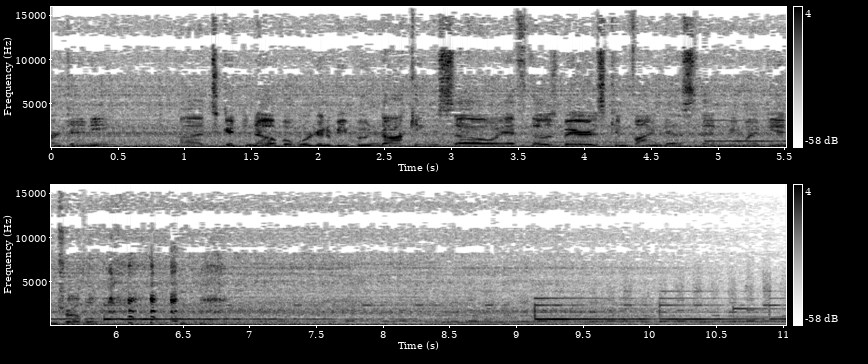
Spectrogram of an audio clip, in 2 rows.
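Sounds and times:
in-cab engine and road noise: 0.0s - 11.0s
background music: 3.5s - 11.0s.

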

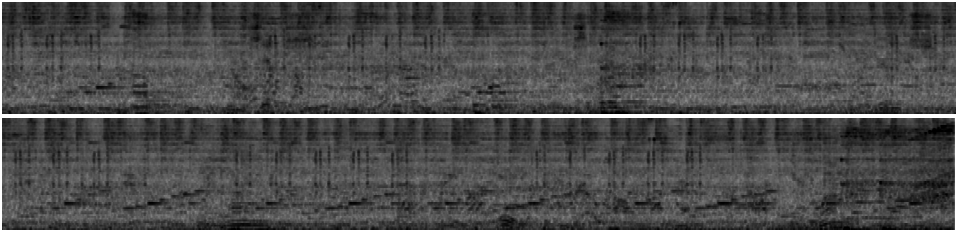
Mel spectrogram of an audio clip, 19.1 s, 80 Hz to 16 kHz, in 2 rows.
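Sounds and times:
background voices: 0.0s - 19.0s
music: 0.0s - 19.0s.

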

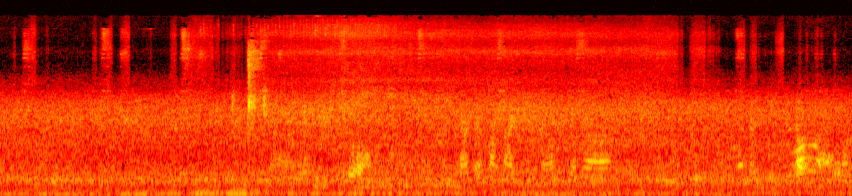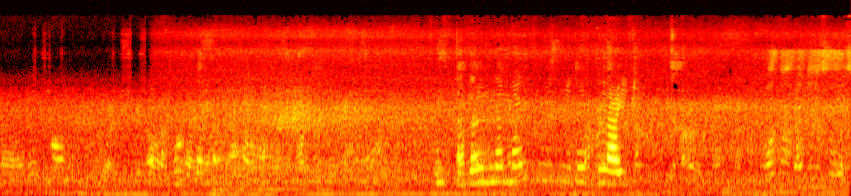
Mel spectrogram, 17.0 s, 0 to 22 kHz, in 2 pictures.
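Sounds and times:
traffic rumble: 0.0s - 17.0s
people talking: 2.5s - 17.0s.

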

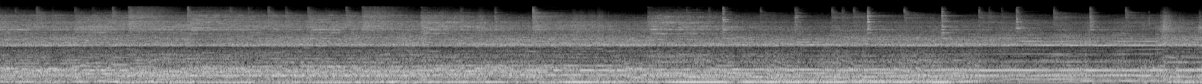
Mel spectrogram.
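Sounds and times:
cymbal hits: 0.0s - 12.0s
drum kit: 0.0s - 12.0s
electric guitars: 0.0s - 12.0s.

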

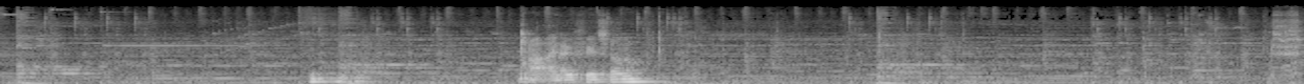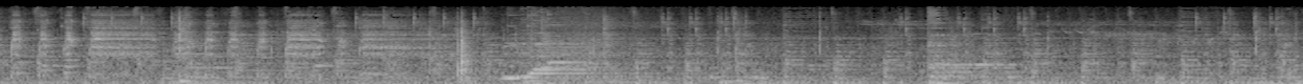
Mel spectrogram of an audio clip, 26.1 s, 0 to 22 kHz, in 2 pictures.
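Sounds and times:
slot game background music: 0.0s - 26.0s.

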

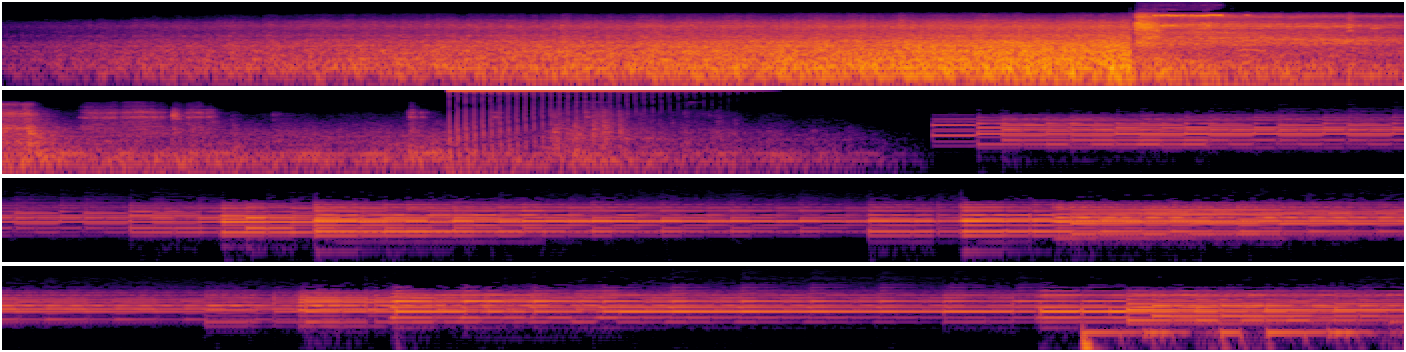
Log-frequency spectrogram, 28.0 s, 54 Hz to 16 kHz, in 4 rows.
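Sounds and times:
electronic music with synth chords: 25.6s - 28.0s.

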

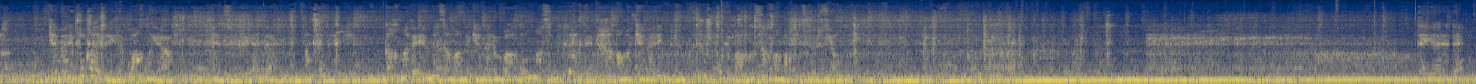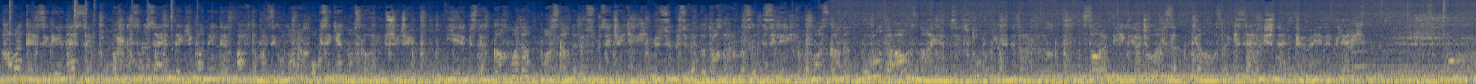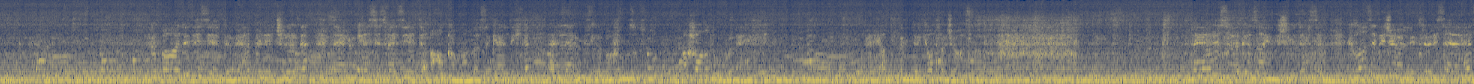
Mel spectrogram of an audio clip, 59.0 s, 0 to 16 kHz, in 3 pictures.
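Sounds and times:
jet engine low drone: 0.0s - 59.0s
jet engine whine: 0.0s - 59.0s.

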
